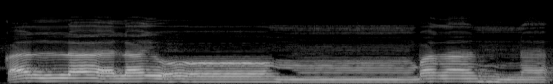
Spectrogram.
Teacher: اخفا کے ساتھ غنہ بھی ہوگا، دونوں چیز ایک ساتھ میں ہوگا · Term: اقلاب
